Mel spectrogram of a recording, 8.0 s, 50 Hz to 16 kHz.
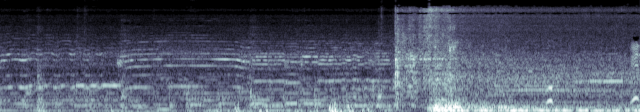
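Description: Guitar music plays in the background at first; about four seconds in a carbureted V8 engine is cranked, catches about five seconds in with a quick rev, and settles into a steady idle.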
